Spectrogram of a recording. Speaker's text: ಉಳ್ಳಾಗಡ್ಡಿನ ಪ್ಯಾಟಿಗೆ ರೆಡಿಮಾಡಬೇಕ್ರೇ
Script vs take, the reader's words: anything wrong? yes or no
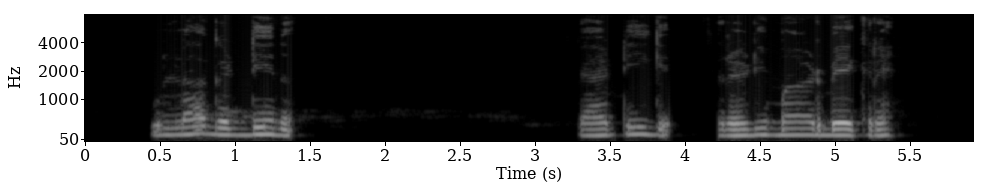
no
